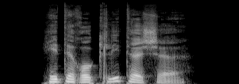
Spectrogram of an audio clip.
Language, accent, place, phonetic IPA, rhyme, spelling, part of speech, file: German, Germany, Berlin, [hetəʁoˈkliːtɪʃə], -iːtɪʃə, heteroklitische, adjective, De-heteroklitische.ogg
- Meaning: inflection of heteroklitisch: 1. strong/mixed nominative/accusative feminine singular 2. strong nominative/accusative plural 3. weak nominative all-gender singular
